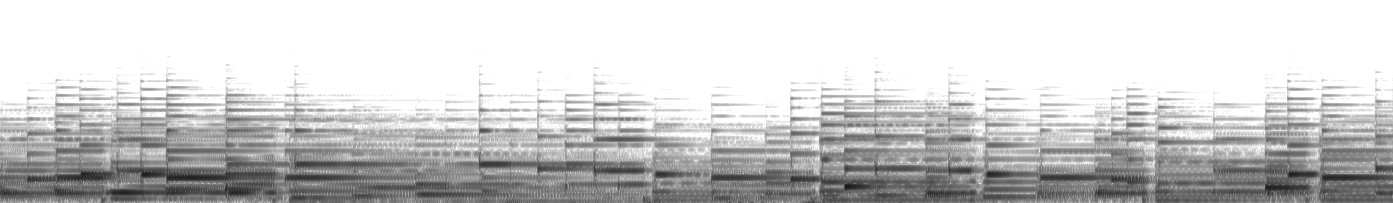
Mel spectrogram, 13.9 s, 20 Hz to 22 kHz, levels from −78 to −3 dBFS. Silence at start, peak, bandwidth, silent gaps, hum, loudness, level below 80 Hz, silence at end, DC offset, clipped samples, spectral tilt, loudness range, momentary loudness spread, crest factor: 0 s; -6 dBFS; 4.6 kHz; none; none; -21 LUFS; -40 dBFS; 0 s; under 0.1%; under 0.1%; -10.5 dB/octave; 7 LU; 10 LU; 14 dB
